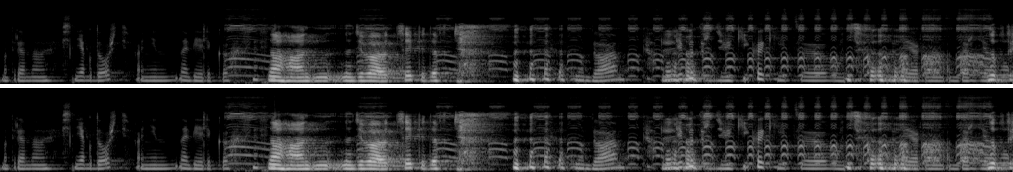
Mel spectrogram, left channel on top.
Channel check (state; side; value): quieter; left; 3.3 dB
